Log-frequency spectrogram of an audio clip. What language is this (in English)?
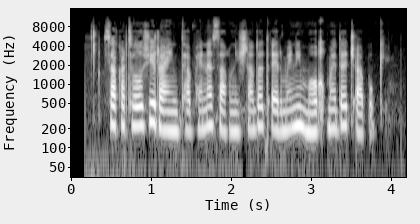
Georgian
